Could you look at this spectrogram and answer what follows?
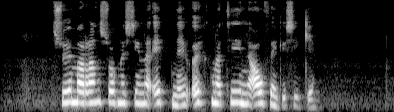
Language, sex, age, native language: Icelandic, female, 40-49, Icelandic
